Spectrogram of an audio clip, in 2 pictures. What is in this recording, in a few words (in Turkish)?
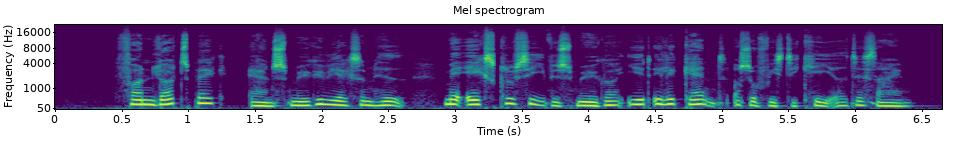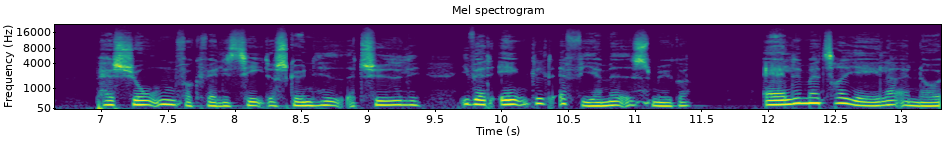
Danca Kadin, seslendirme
